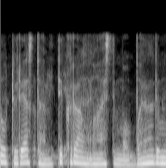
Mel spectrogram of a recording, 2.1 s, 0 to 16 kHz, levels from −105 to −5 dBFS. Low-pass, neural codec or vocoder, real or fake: 7.2 kHz; codec, 16 kHz, 4 kbps, FunCodec, trained on LibriTTS, 50 frames a second; fake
